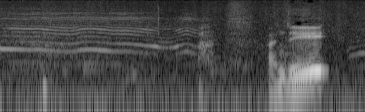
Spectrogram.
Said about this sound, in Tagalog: Ba't umiiyak yung bata? Si baby kasi.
